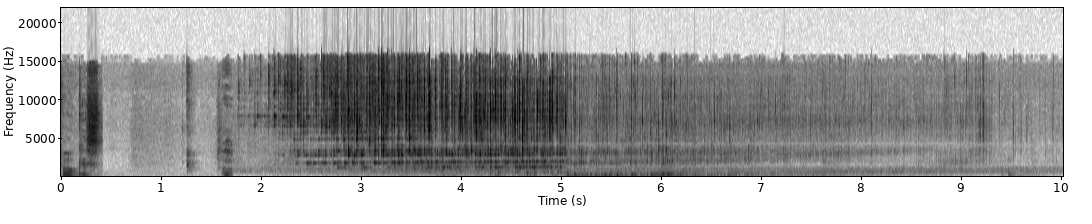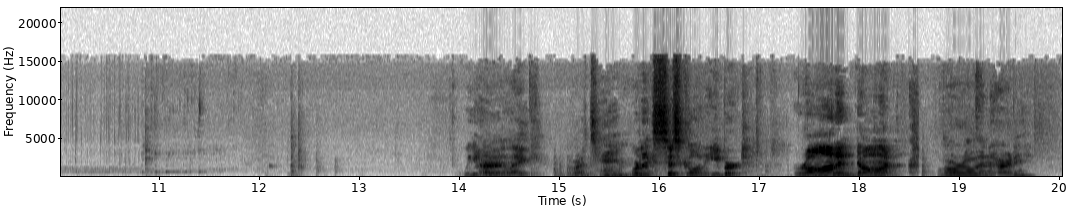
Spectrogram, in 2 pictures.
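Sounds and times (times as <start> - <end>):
liquid pouring into a glass bottle: 1.7 - 12.3.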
